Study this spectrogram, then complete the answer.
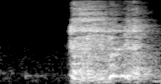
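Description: A single harsh, loud cough from a person with sinusitis bursts out after a short quiet stretch and rings on briefly, close to the listener.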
